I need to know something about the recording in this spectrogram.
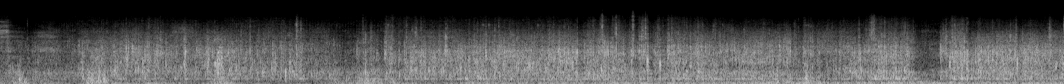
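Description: Mountain bike rolling fast downhill on a dirt and loose-gravel trail: steady tyre noise over stones and wind rush, dotted with clicks and rattles. The noise dips briefly near the end.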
